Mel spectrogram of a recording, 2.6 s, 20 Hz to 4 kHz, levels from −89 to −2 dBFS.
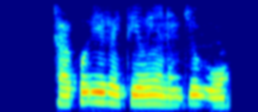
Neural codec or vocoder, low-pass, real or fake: none; 3.6 kHz; real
